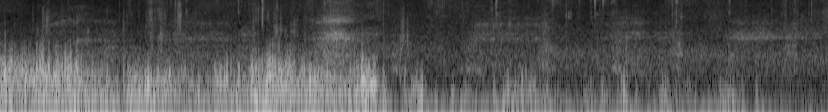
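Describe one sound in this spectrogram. A dog pants with its mouth open.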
